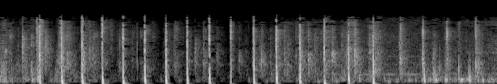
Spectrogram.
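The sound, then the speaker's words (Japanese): An audience at a Christmas church service applauds in thanks for the birth of Jesus: sharp, crisp claps at a brisk, fairly steady pace over a softer wash of scattered clapping, continuing throughout with no voices. “イエス様がお生まれになったことをそれぞれ覚えて感謝の拍手をいたしましょう。”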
